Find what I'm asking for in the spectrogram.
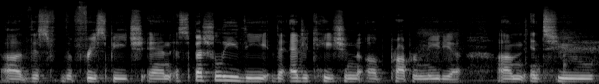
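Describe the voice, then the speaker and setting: A man's voice: mid-range voice, steady tone, normal speed. A man who sits on a public access station's board, speaking earnestly at a community forum and often restarting his sentences. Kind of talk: panel discussion.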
